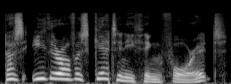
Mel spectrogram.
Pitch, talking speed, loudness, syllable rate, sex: 185 Hz, 205 wpm, -18 LUFS, 5.1 syllables/s, male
